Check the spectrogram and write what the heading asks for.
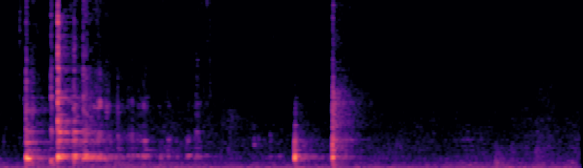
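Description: Metal spoon clinking against a tin can while scraping canned table cream (media crema) into a pot: two ringing clinks near the start, then two sharper taps about two seconds in.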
